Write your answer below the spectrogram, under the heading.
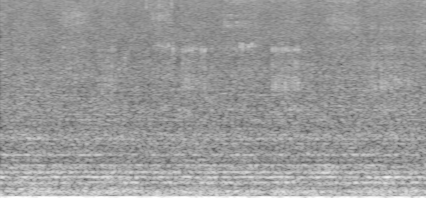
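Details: Rehoming-centre cat in Cambridge giving a loud, unbroken purr: a deep rumbling hum that pulses steadily about three times per second, with faint background hiss.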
